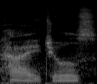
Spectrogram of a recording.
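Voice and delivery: drowsy, sleepy, tired, just-woken voice. Woken up and told to pick up the radio, [name] greets Jules; tired voice. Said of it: "you sound tired".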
